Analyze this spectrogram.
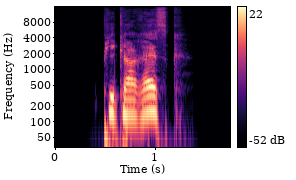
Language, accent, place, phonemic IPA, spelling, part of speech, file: German, Germany, Berlin, /ˌpikaˈʁɛsk/, pikaresk, adjective, De-pikaresk.ogg
- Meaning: picaresque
